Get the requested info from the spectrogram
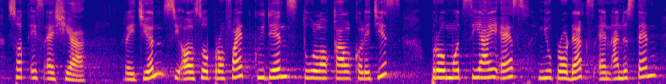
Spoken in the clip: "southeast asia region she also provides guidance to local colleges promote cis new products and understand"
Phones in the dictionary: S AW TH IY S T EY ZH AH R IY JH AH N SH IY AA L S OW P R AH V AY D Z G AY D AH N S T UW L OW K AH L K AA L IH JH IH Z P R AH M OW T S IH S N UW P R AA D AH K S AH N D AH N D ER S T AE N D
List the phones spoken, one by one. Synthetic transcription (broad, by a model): S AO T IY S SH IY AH R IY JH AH N S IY AA L S OW P R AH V AY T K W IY D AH N S T UW L OW K AH L K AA L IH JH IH S P R AH M OW T S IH S N UW P R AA D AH K S AH N D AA N D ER S T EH N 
